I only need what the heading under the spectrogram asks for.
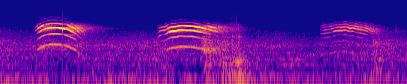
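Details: Tabby mother cat in labour while giving birth, three loud drawn-out meows about two seconds apart, each rising then falling with strong harmonics, over a quiet indoor background.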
